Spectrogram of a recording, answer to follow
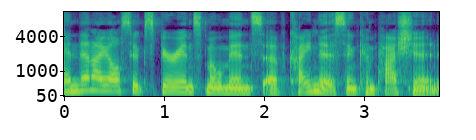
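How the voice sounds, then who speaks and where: A woman with an American accent has a normal speaking voice and ordinary pitch variation. She talks at a moderate pace in a very clean recording with a silent background. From Texas. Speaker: chief people officer. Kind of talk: interview.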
